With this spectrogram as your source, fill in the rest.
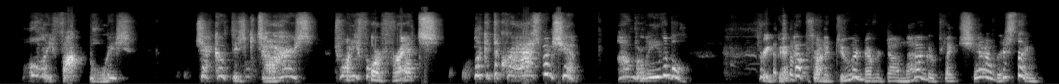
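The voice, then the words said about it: Impression of Bubbles from Trailer Park Boys. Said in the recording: “That is a damn good Bubbles impersonation.”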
